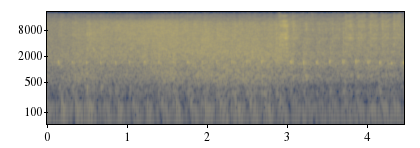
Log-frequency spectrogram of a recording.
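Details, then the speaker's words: Barn-find Lotus twin cam, off the road 33+ years, just restarted: throttle released, even settled idle holds on its own with soft steady exhaust pulse and light background hiss. Normal idle. "Will it go with just letting go of it? Do you reckon it'll idle by itself? There you go. That's amazing."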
